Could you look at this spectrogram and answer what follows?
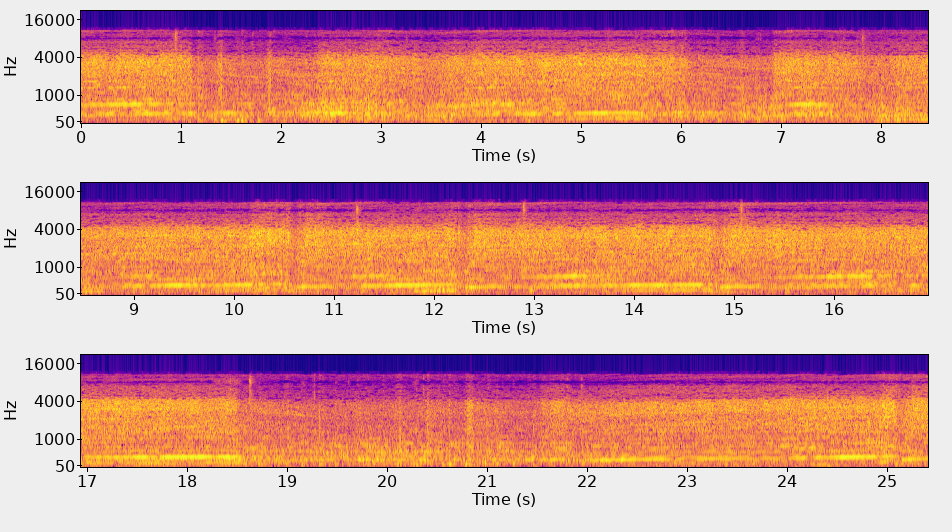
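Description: A race car engine in the RennSport driving game revving hard under throttle, rising and falling through gear changes with occasional tyre squeal, loud and continuous for the whole stretch.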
